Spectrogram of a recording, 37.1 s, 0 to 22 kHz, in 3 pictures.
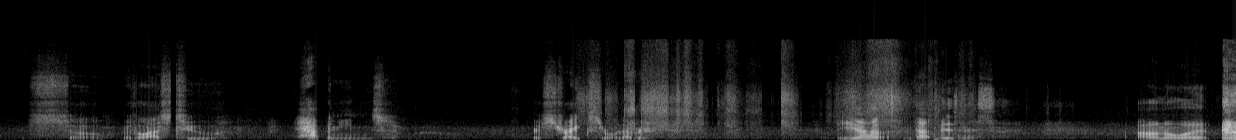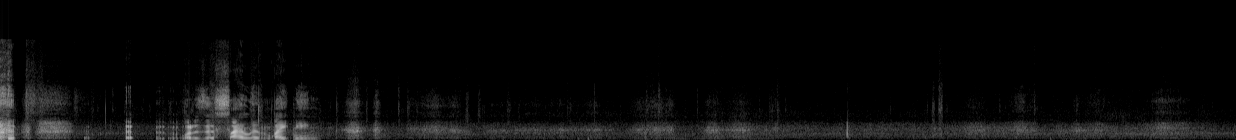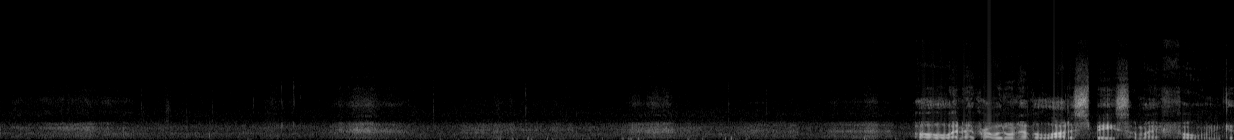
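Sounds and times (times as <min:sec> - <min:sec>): low steady hiss: 0:00.0 - 0:37.0
soft breathing: 0:04.0 - 0:11.3, 0:12.6 - 0:13.4, 0:15.6 - 0:33.8.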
